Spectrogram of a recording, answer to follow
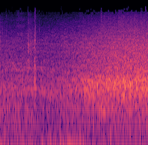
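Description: Baseball bat striking a pitched ball: one short, sharp crack about half a second in, off a ground ball. Ballpark crowd noise swells after it.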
